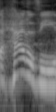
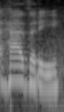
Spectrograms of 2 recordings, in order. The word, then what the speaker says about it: Hadozee: It's the Hadozee, not the Hazardee.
